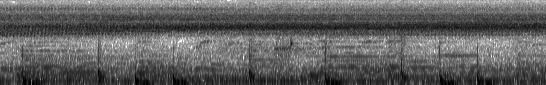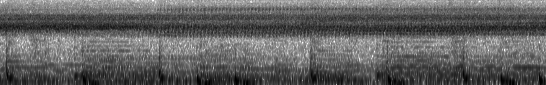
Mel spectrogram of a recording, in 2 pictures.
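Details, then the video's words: Cicadas filling the air in winter with a continuous high, hissing buzz that swells slightly midway, accompanied by a steady background melody of plucked, ringing notes. "Buzzing sounds of Cicadas"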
